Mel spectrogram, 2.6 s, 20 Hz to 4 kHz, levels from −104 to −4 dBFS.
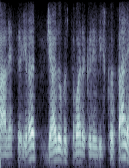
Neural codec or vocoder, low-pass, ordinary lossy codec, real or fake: codec, 16 kHz, 0.5 kbps, X-Codec, WavLM features, trained on Multilingual LibriSpeech; 3.6 kHz; Opus, 16 kbps; fake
